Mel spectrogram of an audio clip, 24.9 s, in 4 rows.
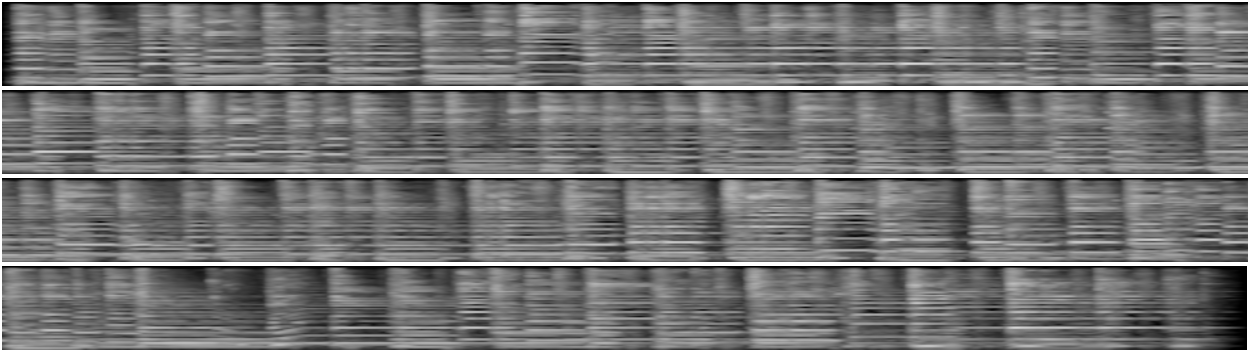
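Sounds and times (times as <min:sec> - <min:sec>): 
guitar instrumental ringtone: 0:00.0 - 0:24.9.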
